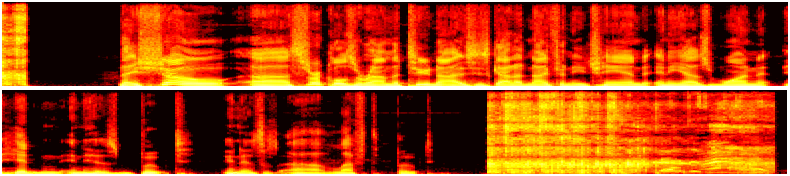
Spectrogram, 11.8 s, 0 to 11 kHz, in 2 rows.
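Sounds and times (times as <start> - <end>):
rapid volley of gunfire from police shooting: 0.0 - 0.2, 9.5 - 11.1
speech: 0.9 - 9.2
raised voices: 10.7 - 11.7.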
